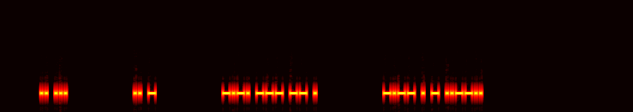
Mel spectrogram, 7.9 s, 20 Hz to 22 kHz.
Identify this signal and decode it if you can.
Morse code, heard as a keyed tone, about 40 wpm, 700 Hz. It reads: IS IT COME YET?
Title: 4x Word-Spacing - Sentences from Top 500 Words - 40wpm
